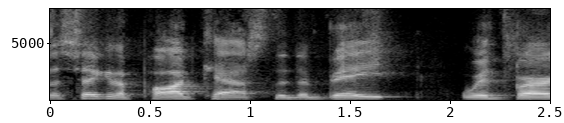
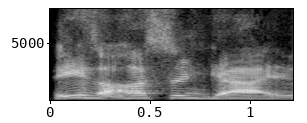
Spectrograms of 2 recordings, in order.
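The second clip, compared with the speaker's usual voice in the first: put-on drunk dad; 2 semitones higher, 5 dB louder than usual. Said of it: "my dad said some, like, idiot shit".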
